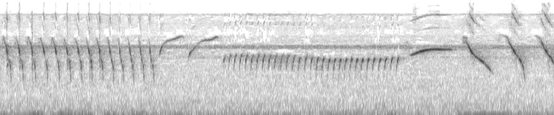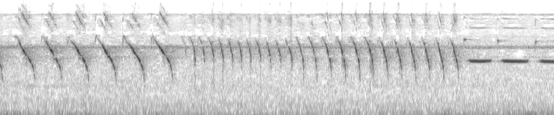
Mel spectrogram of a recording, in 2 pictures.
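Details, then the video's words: Canary training song: a fast rattling trill, a long flat buzzy note, then a loud rhythmic series of descending sweeps and another quick even trill closing with a short whistle. "Melhor Som de Canário Para Treinar"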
